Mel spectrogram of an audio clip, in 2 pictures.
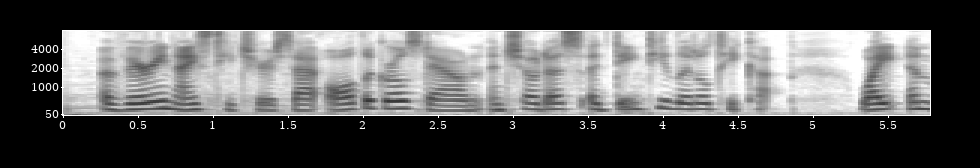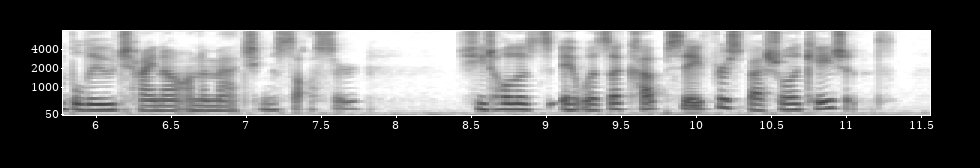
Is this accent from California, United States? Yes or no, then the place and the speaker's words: no; Washington, United States; I grew up in the Washington public school system, and so did Hannah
